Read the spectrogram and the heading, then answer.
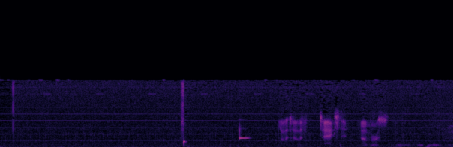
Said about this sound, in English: Okay, so that was hard to hear. My cell phone's plugged in, so I can't have it near the microphone, but it's now prompting me for the code that I gave Pronto earlier.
